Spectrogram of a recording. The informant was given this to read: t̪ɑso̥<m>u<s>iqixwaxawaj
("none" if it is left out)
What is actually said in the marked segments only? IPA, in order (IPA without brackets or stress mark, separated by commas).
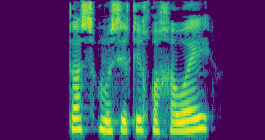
m, s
